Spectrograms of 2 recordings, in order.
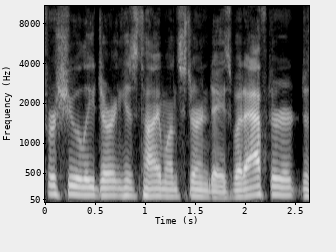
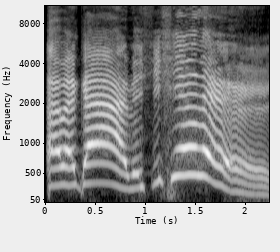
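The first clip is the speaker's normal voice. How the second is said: put-on woman's voice, higher; 4 dB louder than usual. Quoting how she greets him after praise for the impression: Tan Mom impression. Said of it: "People love the Tan Mom impression".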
